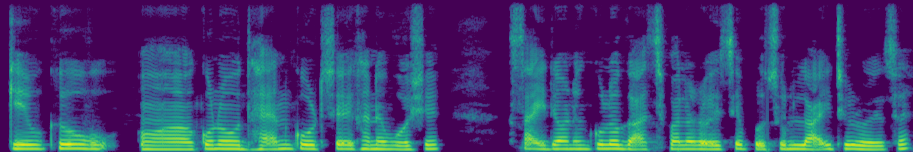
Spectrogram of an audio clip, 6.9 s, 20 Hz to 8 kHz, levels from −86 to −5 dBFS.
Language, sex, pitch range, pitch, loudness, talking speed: Bengali, female, 195-215 Hz, 205 Hz, -17 LUFS, 140 wpm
